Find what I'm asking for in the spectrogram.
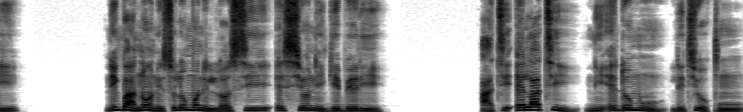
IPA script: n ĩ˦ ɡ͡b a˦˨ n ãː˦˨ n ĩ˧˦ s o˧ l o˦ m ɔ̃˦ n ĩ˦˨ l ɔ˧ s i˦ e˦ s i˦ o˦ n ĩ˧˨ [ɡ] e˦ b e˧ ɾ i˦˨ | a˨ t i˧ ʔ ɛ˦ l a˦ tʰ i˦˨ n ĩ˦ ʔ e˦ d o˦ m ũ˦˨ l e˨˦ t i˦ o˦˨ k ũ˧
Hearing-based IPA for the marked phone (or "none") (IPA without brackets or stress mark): ɡ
